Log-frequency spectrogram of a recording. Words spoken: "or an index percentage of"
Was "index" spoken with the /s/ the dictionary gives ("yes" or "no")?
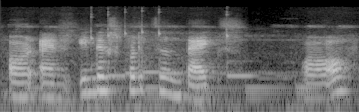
yes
